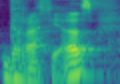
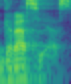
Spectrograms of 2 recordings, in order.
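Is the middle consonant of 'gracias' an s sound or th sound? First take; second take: th sound; s sound. First: The middle consonant is a lisped th sound. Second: The middle consonant is a plain s sound. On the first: This is how it is said in Spain. The speaker calls it wrong. "not gracias" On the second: This is how it is said in Latin America. The speaker calls it right. "in Latin America you say gracias"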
